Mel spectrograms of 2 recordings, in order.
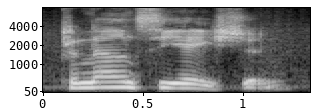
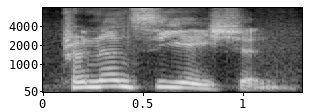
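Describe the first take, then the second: Both takes have the same delivery.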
